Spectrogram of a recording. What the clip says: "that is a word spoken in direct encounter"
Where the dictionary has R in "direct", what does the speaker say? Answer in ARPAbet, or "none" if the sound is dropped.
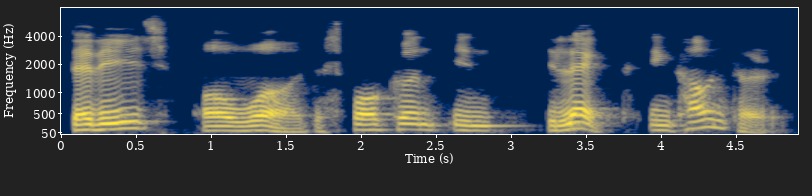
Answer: L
